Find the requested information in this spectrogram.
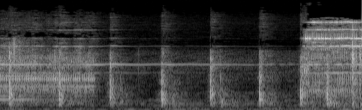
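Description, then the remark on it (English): A telephone bell rings at Philip Marlowe's apartment in the morning, a call from the telephone company, in a run of short, evenly spaced bursts about half a second apart, then swells into a longer, steady ring at the end. Fairly clear, with no voices. “This is the telephone company calling, Mr.”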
